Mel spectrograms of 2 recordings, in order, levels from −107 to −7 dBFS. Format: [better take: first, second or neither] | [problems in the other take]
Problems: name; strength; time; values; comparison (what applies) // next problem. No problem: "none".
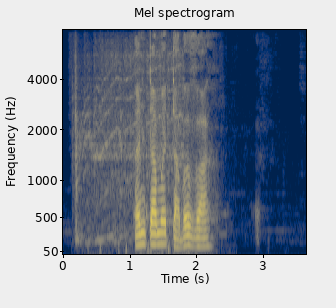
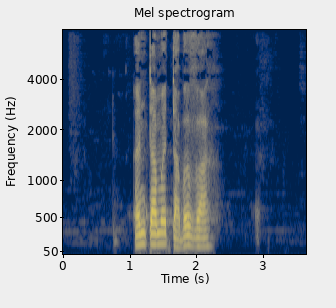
second | background sound (Engine starting); 17 dB below the speech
